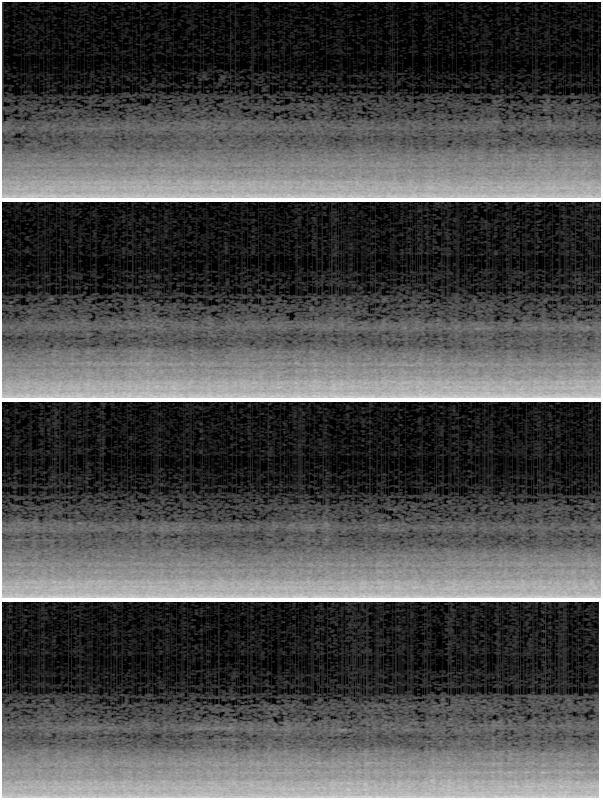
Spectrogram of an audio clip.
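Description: Freight train of autorack and covered hopper cars rolling past: a steady rolling noise of wheels on rail that grows slightly louder.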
